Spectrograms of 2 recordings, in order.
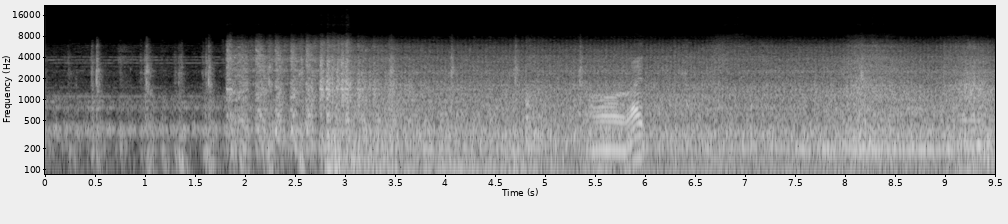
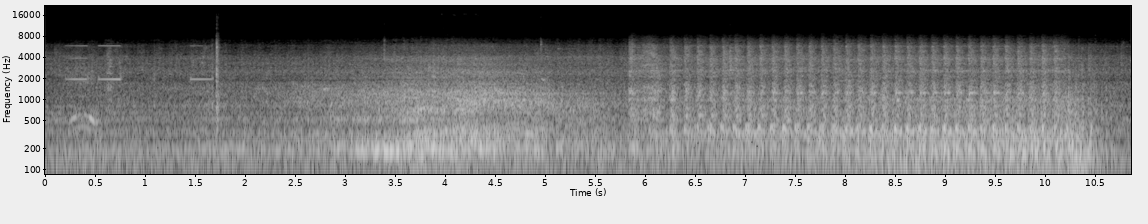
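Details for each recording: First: Ford Everest diesel with morning hard starting, after the four injectors were checked and refitted: brief uneven cranking, then it fires on one click and settles into a steady, even idle with no misses. A healthy start. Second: Ford Everest diesel, hard starting in the morning: starter churns steadily at about four beats a second for several seconds and never catches; injectors to be checked, number two injector under suspicion.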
